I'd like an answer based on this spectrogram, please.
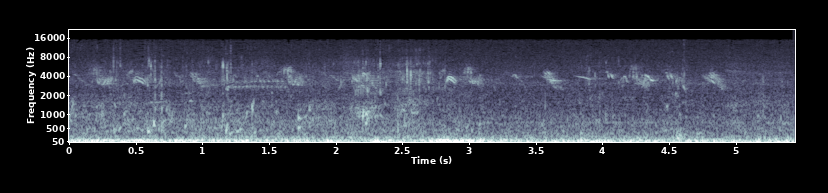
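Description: Small waves lapping against a fishing boat's hull, with a steady low wind rumble and many faint, short high chirps scattered throughout.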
